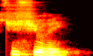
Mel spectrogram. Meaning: to whisper (talk quietly)
- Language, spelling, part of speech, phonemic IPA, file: French, susurrer, verb, /sy.sy.ʁe/, LL-Q150 (fra)-susurrer.wav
